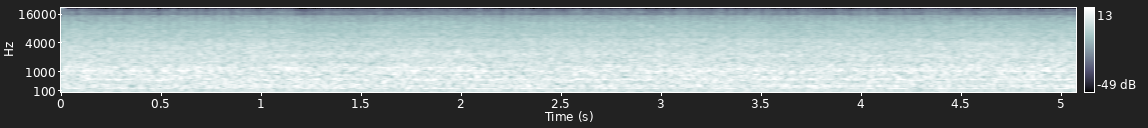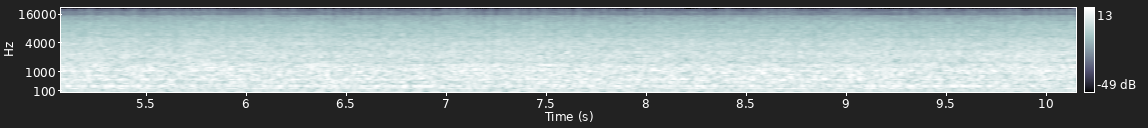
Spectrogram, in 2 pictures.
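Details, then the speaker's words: Husqvarna lawn tractor, 26 hp V-twin, about 500 hours, deck unused for years: runs at its 3300 rpm no-load speed, then a steady low drone that never climbs back once the electric PTO is engaged; engine bogs under load, sometimes dies. "top no load speed of this engine it's 3 300 rpms it's sitting right at 3300 um but as soon as you engage that pto um it just does not get up you know"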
